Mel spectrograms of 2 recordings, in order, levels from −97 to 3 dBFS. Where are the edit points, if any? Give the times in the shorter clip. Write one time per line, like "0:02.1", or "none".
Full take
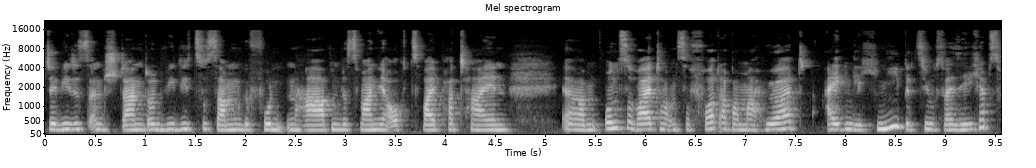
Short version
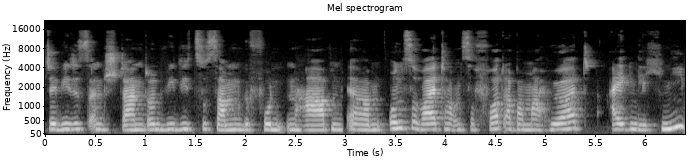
0:03.0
